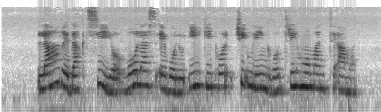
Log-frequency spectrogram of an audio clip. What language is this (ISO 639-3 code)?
epo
